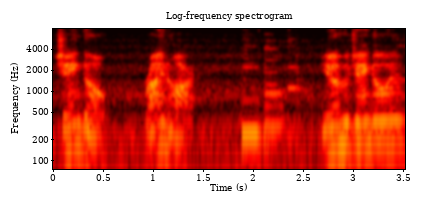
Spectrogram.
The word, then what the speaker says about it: Django: Bro, look up Django with a D. The D is silent. Django. DJ Ango.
